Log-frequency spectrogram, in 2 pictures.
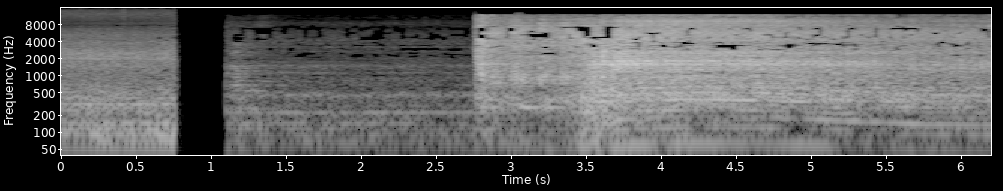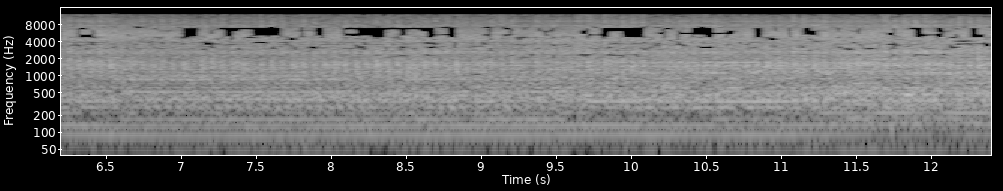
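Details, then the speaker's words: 2012 Toyota Alphard ANH20 2AZ engine, about 74,000 km, cold start: cranks and catches, then harsh gravelly roughness at idle that fades when warm; balancer shaft found shattered with gear fragments in oil strainer. "jadi di mobil alpard ini ada keluhan trouble suara sangat kasar di bagian mesin yang bunyinya itu muncul ketika awal mesin hidup kalau mesinnya udah panas ini bunyinya cenderung berkurang dan hilang"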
